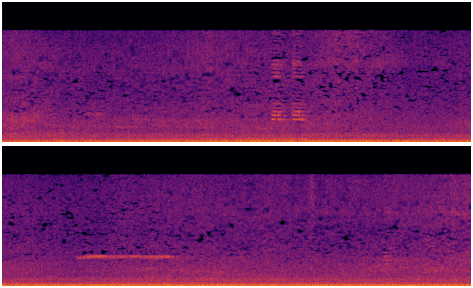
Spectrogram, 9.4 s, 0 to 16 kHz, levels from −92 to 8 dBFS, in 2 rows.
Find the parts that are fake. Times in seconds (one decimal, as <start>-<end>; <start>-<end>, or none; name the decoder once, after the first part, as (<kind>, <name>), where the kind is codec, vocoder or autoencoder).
0.0-0.6 (vocoder, BigVGAN v2); 1.1-2.5; 6.3-9.4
